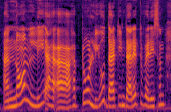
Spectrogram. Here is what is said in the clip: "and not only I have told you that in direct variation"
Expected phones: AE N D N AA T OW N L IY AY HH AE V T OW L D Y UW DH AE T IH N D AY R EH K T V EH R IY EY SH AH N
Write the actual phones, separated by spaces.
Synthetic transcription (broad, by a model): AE N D N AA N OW L IY AY HH AE V T OW L D Y UW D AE T IH N D AY R EH K T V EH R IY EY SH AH N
